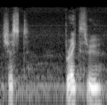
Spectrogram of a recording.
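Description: South African preacher in a reverberant hall. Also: male voice, medium pitch, monotone, very slow, gravelly, slight background noise. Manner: rising emphatic delivery, quiet pleading prayer. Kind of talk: sermon with altar call. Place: large church hall.

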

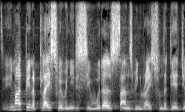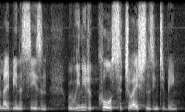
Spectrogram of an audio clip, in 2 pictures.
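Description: A man with a South African accent preaching a sermon and leading a call to stand, his delivery rising to emphatic peaks and dropping to quiet pleading prayer. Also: fairly high pitch, fairly quick. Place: large church hall. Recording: long hall reverb.

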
